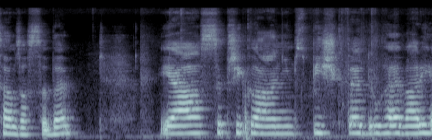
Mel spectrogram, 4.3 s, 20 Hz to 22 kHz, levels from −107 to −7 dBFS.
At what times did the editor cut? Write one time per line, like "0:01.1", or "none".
0:01.4

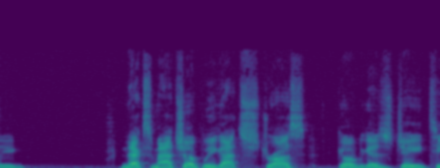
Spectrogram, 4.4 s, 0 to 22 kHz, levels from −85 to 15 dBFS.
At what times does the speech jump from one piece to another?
0:01.2
0:03.3

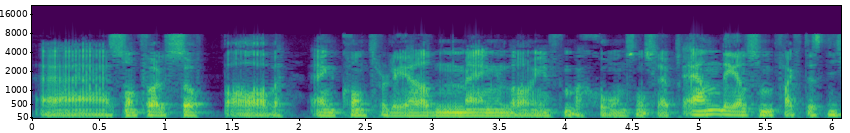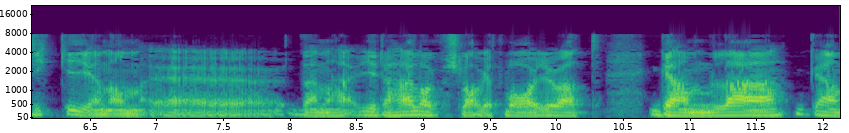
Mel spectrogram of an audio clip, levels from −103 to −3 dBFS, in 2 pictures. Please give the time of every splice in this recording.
0:04.9

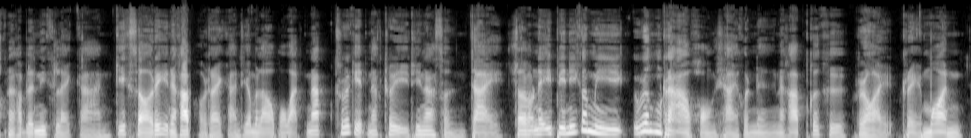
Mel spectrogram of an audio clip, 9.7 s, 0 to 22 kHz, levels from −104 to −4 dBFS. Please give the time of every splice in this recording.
none

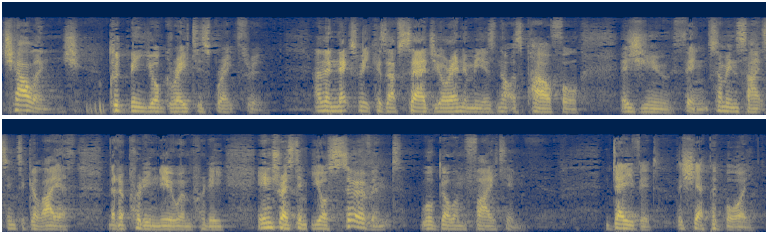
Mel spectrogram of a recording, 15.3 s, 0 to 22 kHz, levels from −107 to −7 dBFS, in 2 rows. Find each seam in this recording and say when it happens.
0:03.1
0:07.1
0:10.7

